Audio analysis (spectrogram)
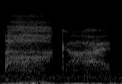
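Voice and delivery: breathless whisper, almost no voice; whispered oh god. Real, not acted. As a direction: breathe it out, moved. Overwhelmed by sad scene.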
